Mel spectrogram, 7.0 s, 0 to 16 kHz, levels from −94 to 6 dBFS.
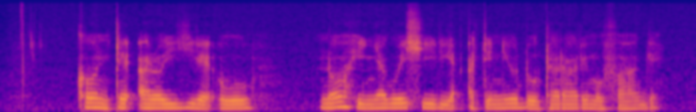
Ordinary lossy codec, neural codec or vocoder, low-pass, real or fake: AAC, 64 kbps; autoencoder, 48 kHz, 128 numbers a frame, DAC-VAE, trained on Japanese speech; 14.4 kHz; fake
